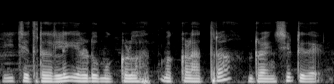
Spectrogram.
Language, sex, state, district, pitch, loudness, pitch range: Kannada, male, Karnataka, Koppal, 145 Hz, -15 LUFS, 135-155 Hz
